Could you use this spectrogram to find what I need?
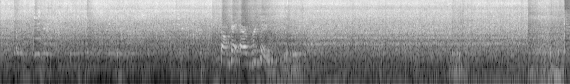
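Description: Food sizzles in a hot pan.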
